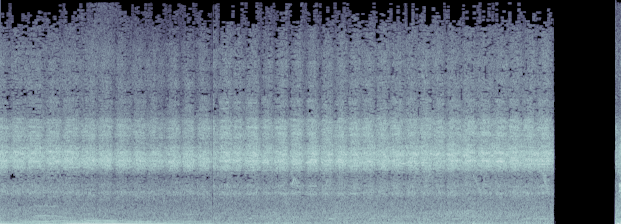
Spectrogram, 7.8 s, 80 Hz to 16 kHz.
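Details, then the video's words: Cicadas shrill in a steady, high, pulsing buzz on 2 July, over low road rumble and passers-by on a busy market day. "Mais vous pouvez aussi vous laisser bercer par le son des cigales, un petit peu le bruit de la route et les personnes qui passent."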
